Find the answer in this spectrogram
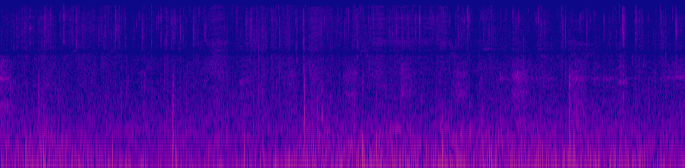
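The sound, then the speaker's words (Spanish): A soaking-wet, excited dog whimpers and pants just after rain has stopped, a steady run of small whines and quick breaths over a soft, constant wet hiss in the background. “Pues, Está totalmente mojado.”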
